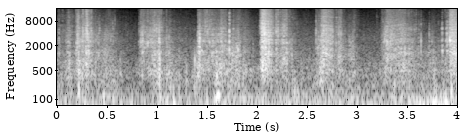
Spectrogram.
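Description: Footsteps through dry fallen leaves on a woodland floor: a soft rustle with each step at a steady walking pace, about two steps a second.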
